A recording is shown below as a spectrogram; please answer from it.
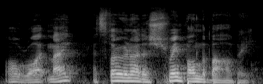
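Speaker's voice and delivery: hammy Australian bloke voice; Australian accent. Acted. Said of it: "Yeah, let's hear it".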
